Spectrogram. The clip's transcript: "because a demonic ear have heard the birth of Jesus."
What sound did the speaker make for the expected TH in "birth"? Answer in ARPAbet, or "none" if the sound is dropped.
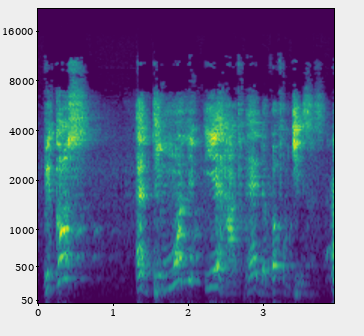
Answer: F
